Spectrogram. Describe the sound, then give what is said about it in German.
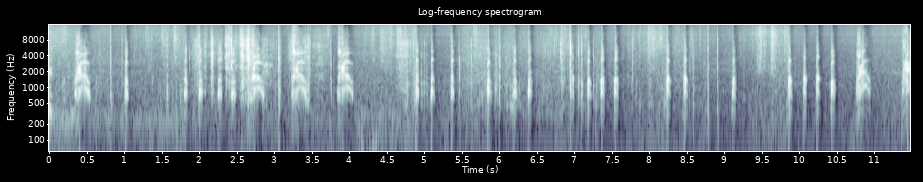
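Someone imitates a clucking chicken, with a rapid run of sharp, repeated clucks and squawks that keep going for several seconds, loud and lively, with no other sounds around them. “du bist ein richtiger Huhn-Imitator.”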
